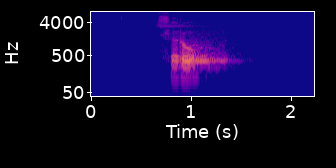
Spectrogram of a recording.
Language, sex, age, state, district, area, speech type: Hindi, male, 18-30, Rajasthan, Bharatpur, rural, read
